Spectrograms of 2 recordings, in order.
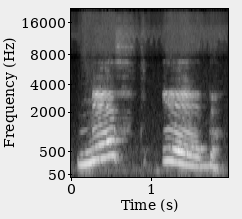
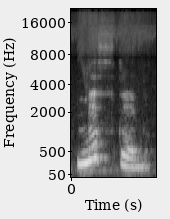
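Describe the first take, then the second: First: "Misted" split in two with a gap, mist, id; broken into syllables. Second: Said in the usual way. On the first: Shown as a demonstration. Teacher shows class the E D sound, "Misted" segmented. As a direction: say "Misted" as two separate, drawn-out beats. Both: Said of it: "I hear the E D sound".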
